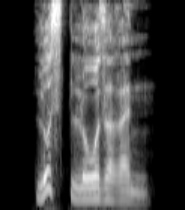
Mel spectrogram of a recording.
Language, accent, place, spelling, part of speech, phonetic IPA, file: German, Germany, Berlin, lustloseren, adjective, [ˈlʊstˌloːzəʁən], De-lustloseren.ogg
- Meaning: inflection of lustlos: 1. strong genitive masculine/neuter singular comparative degree 2. weak/mixed genitive/dative all-gender singular comparative degree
